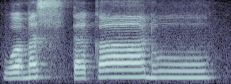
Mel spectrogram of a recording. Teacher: سین کے اوپر سیٹی کی آواز ہوگی، ومستکانو، کا اور نو دونوں جگہ آپ نے کانو نہیں کہنا، ناک میں آواز نہیں جانی چاہیے، کانو جیسے کا ہے اسی طرح نو بھی، الف مدہ ہے، واو مدہ ہے، 2 کاؤنٹ کیجیے۔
